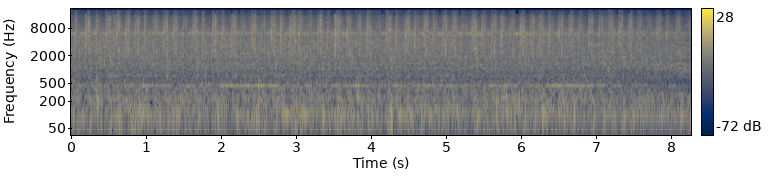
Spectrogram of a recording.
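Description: Uneven, lumpy idle with an irregular low beat and a faint steady tone on top; a rough-running four-cylinder, cause not yet clear.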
